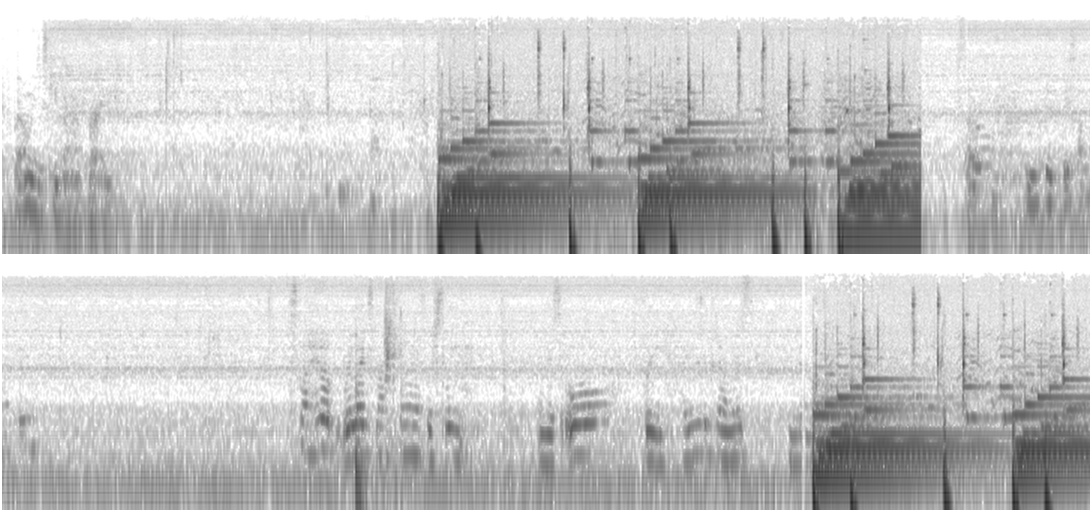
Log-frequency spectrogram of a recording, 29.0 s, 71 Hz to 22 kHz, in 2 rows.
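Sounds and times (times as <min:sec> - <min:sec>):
tap water running into sink: 0:01.0 - 0:09.4
music with bell-like mallet notes: 0:05.8 - 0:12.3, 0:25.3 - 0:29.0.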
